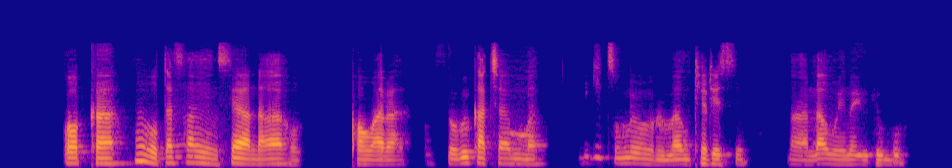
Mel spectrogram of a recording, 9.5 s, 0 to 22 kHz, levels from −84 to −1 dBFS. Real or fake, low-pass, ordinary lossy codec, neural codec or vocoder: fake; none; none; codec, 16 kHz, 0.5 kbps, X-Codec, HuBERT features, trained on general audio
